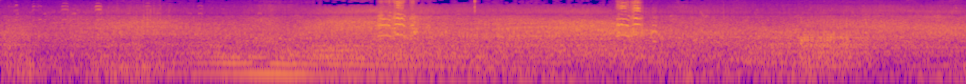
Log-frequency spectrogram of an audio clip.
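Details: Domestic goose at Oroklini lake, Cyprus, giving two loud, nasal honks about two seconds apart, over a steady low rumble of wind and background noise.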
